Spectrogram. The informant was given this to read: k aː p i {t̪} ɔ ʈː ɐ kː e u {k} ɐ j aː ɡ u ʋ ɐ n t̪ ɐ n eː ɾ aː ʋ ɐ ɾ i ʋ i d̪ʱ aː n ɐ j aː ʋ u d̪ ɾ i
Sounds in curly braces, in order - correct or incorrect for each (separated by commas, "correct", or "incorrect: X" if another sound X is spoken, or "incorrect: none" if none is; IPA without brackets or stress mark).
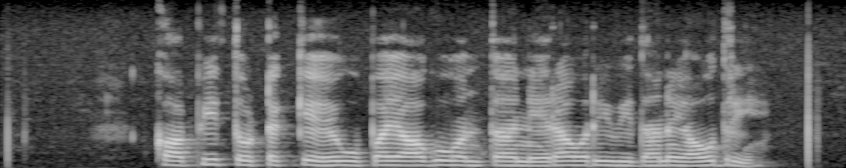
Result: correct, incorrect: p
